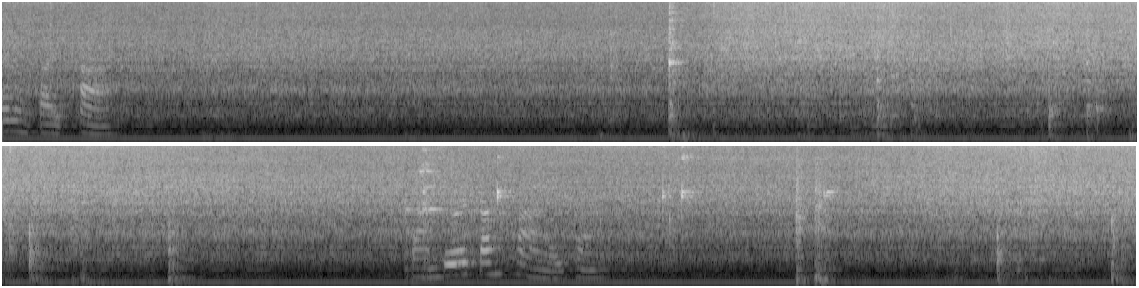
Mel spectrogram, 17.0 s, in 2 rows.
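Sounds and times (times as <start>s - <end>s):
food sizzling in a wok: 0.0s - 17.0s
spatula scraping wok: 4.3s - 10.3s, 11.4s - 12.4s, 14.4s - 17.0s.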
